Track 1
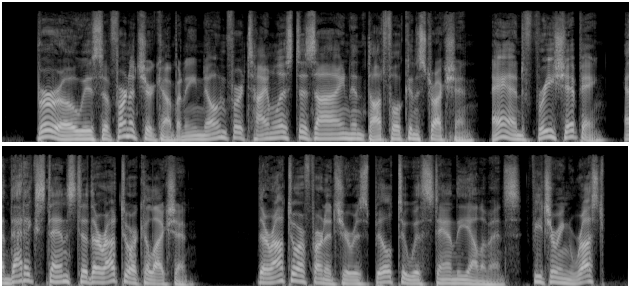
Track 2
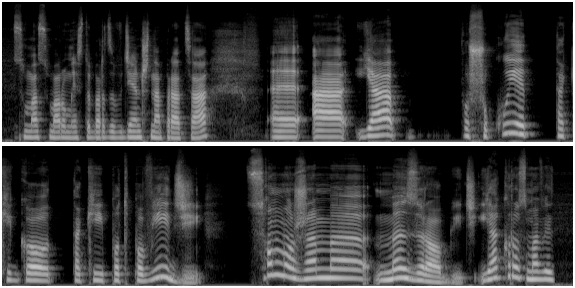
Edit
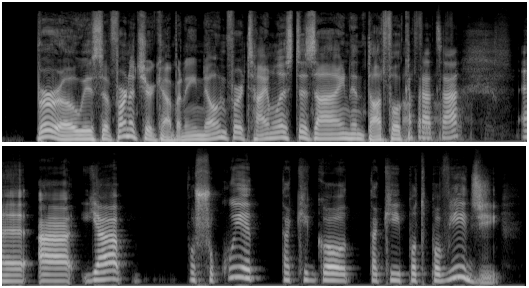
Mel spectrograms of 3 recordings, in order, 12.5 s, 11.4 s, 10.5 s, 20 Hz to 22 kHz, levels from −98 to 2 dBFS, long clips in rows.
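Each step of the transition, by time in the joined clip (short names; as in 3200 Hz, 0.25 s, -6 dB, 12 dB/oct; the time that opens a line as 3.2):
track 1
3.7–4.08 echo throw 0.31 s, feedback 25%, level -15 dB
4.08 switch to track 2 from 1.57 s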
